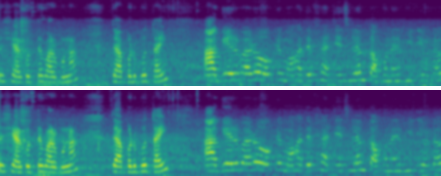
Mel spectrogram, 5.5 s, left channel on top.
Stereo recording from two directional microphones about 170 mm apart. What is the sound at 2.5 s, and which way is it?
Speech, 20° left (ahead or behind).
